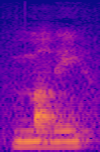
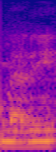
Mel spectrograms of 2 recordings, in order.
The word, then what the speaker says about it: money: Quite a common one for Russians who might mispronounce words like money or funny. Those are not manny and not fanny.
